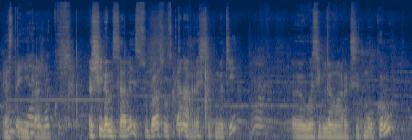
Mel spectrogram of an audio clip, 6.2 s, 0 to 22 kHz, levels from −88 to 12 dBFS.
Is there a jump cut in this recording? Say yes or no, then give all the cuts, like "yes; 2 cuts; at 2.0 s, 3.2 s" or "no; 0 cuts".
no; 0 cuts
